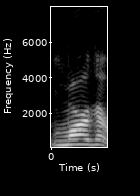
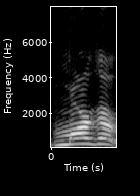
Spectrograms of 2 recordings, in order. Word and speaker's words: Margot: Margot Robbie I know I always say it wrong I apologize I'm American when you put a T at the end it's hard not to want to say it but to make someone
